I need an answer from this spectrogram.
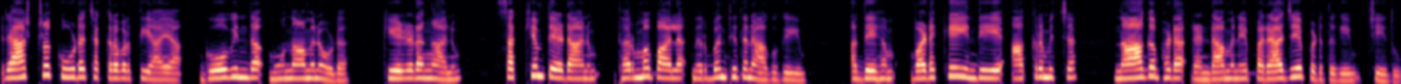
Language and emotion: Malayalam, neutral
